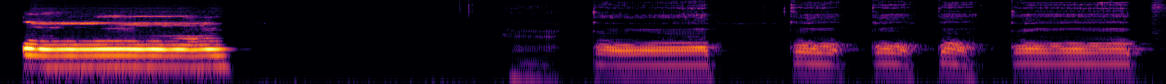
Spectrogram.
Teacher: জিহ্বার গোড়া তার বরাবর উপরে তালুর সঙ্গে লাগিয়ে উচ্চারিত হয়।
